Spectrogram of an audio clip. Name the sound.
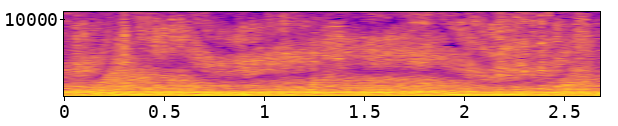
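lawn mower engine running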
